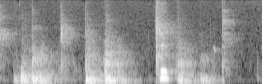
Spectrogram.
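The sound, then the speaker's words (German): Rhythmic hand clapping with a cup in a cup-song pattern: several sharp, bright claps in an uneven beat, with a voice murmuring alongside. “Ja, das ist irgendwie, da klatscht halt so.”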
